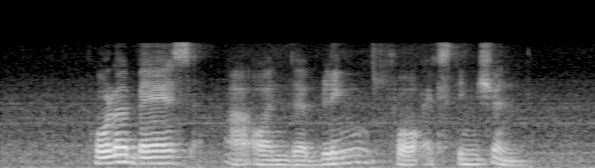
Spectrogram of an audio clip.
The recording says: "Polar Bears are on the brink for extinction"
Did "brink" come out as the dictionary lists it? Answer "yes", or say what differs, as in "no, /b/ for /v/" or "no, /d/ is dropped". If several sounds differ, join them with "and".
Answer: no, /l/ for /ɹ/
